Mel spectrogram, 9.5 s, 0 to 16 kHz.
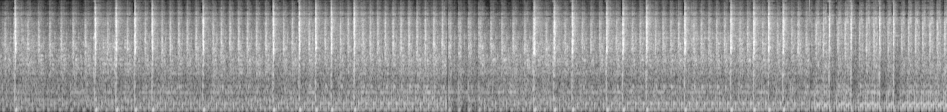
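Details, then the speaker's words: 1957 Gard'n Mast'r tractor, Briggs & Stratton series 23 9 hp single, parked for decades: a lumpy, sputtering idle that runs way too rich because fuel is leaking from the brand-new carburetor, whose float does not shut off. "not running right but it is running sounds like it's way too rich that is a brand new carburetor"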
